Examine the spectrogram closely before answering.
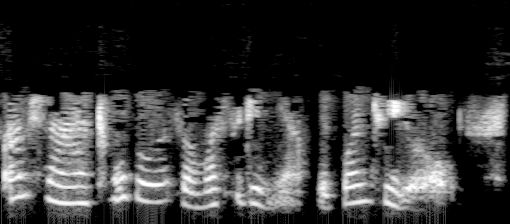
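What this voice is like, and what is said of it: Whispering. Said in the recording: “if you're wondering why I'm whispering,”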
